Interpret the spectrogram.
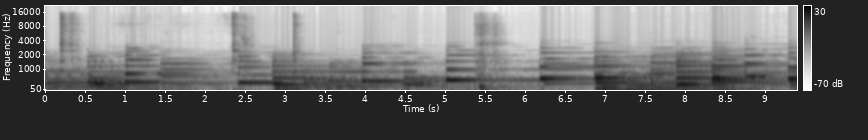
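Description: Background solo piano music with evenly paced notes. Three short scrapes of a metal spatula against a steel wok cut through it, about a third of a second, two and a half seconds and five and a half seconds in.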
